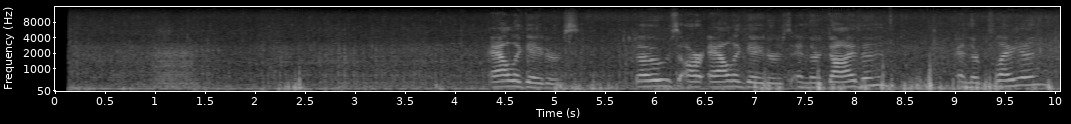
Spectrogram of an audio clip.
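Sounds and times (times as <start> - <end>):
boat engine hum: 0.2 - 10.0
choppy water: 0.2 - 10.0
wind on microphone: 0.2 - 10.0.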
